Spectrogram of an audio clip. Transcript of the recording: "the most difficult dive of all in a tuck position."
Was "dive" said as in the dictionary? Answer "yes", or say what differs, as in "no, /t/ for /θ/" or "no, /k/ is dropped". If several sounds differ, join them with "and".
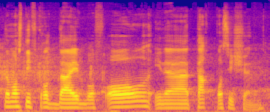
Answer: no, /b/ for /v/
